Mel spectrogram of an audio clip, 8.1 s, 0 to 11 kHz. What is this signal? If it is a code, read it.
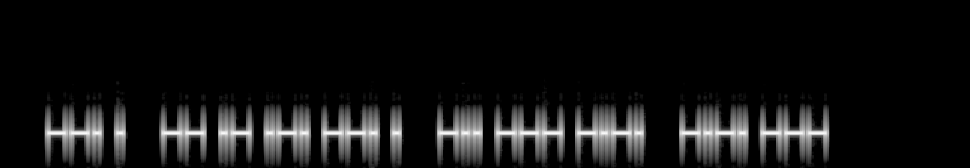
Morse code, heard as a keyed tone, about 25 wpm, 700 Hz. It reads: GE MARGE DOC CO
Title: K1USN SST QSO Practice - 25wpm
